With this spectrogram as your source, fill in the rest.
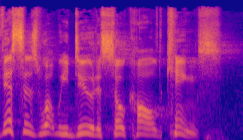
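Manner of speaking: normal talking voice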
